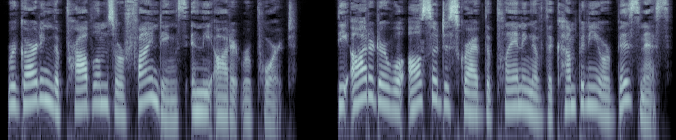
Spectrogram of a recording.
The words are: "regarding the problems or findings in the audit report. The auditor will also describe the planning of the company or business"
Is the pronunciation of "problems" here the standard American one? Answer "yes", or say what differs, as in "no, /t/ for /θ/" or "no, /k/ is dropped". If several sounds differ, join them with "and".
yes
